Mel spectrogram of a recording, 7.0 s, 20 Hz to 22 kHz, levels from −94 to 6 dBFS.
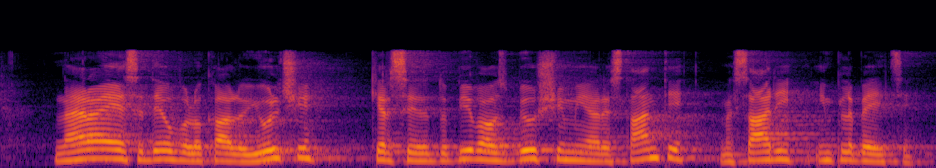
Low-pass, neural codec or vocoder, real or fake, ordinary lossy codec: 7.2 kHz; none; real; none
